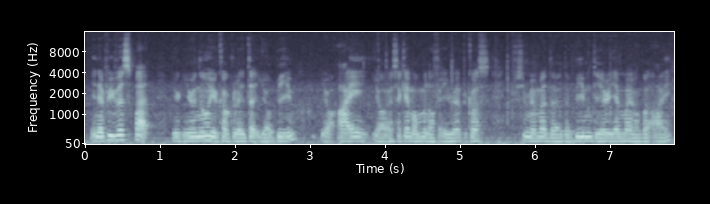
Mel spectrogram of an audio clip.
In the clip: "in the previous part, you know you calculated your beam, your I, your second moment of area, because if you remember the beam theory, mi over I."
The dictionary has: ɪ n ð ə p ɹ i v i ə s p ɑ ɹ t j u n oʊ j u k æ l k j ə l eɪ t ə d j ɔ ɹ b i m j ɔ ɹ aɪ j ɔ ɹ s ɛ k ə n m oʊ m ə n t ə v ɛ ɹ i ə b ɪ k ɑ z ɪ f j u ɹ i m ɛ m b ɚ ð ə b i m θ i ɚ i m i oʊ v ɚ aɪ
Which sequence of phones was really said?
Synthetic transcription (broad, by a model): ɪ n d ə p ɹ i v i ə s p ɑ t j j u n oʊ j u k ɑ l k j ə l eɪ t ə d j ɔ b i m j ɔ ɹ aɪ j ɔ s ɛ k ə n m oʊ m ə n t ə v ɛ ɹ i ə b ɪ k ɑ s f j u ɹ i m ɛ m b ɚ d ə b i m t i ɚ i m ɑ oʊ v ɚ aɪ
